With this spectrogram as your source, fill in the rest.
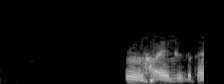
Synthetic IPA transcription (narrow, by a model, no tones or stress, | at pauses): hɔjetukɔt̪ʰa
